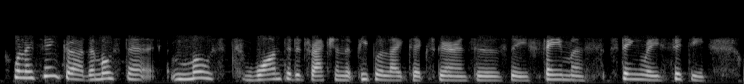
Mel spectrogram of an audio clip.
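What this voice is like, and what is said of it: Caymanian accent. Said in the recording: “We have that accent right on the end where we go Cayman Island.”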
